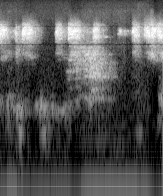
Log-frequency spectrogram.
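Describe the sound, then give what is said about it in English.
A marker squeaks against a whiteboard in a run of short, high, scratchy strokes, close by and fairly loud, with brief pauses between squiggles. “I can hear the marker making like squiggly sounds.”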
